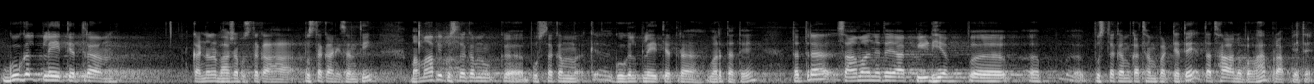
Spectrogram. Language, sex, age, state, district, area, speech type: Sanskrit, male, 30-45, Karnataka, Uttara Kannada, rural, spontaneous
